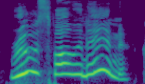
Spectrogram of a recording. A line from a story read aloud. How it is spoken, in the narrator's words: cried Rabbit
